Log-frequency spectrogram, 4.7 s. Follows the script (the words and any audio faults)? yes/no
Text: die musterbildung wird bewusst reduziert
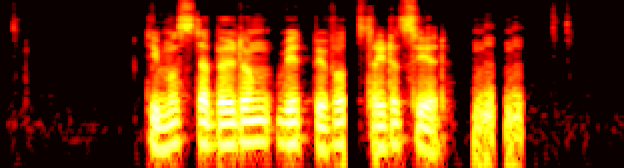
no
